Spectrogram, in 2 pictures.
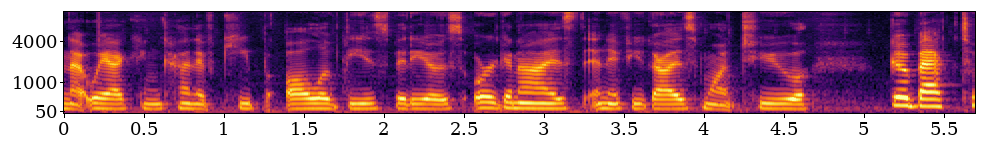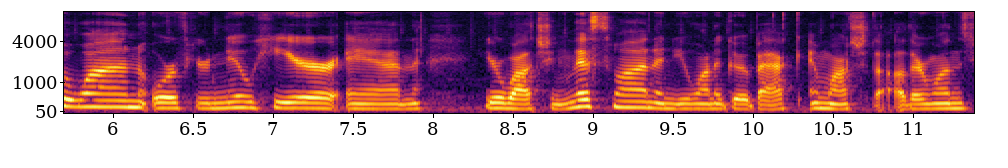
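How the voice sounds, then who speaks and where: A young woman from Maryland chatting earnestly to camera as a nail channel host, a bit sniffly from allergies. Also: deep voice. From Maryland, USA. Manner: chatty, earnest, with frequent fillers. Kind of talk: casual chat to camera.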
